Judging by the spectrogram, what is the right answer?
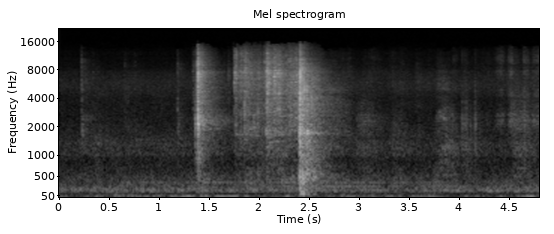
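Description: Hands wrapping string around a pencil: faint handling clicks and rustles, with two sharper taps about one and a half and two and a half seconds in.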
